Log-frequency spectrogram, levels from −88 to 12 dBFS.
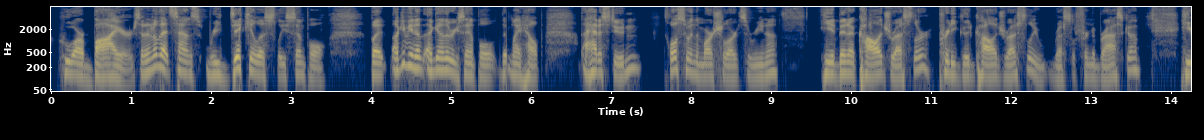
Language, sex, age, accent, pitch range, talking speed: English, male, 50-69, American, 120-150 Hz, 185 wpm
